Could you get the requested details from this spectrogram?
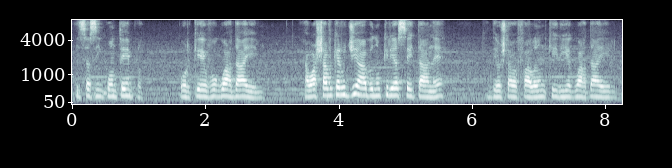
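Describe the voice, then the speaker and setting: Woman missionary, earnest testimony, monotone, faint music behind. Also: lowish voice. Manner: earnest, repetitive storytelling to a congregation. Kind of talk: emotional testimony sermon.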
